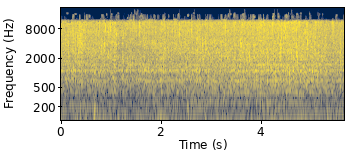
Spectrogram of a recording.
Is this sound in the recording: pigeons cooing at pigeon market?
no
